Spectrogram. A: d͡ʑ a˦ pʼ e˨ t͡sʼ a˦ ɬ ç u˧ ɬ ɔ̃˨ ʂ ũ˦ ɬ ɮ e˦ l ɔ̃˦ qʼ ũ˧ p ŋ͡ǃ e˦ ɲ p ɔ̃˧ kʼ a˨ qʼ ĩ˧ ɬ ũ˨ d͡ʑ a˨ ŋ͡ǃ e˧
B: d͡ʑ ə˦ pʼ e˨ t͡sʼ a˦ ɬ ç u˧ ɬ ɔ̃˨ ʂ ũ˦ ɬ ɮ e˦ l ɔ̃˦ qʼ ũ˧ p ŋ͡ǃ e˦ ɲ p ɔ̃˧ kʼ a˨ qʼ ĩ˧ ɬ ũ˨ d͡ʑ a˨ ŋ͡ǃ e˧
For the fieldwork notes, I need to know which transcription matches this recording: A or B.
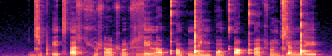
B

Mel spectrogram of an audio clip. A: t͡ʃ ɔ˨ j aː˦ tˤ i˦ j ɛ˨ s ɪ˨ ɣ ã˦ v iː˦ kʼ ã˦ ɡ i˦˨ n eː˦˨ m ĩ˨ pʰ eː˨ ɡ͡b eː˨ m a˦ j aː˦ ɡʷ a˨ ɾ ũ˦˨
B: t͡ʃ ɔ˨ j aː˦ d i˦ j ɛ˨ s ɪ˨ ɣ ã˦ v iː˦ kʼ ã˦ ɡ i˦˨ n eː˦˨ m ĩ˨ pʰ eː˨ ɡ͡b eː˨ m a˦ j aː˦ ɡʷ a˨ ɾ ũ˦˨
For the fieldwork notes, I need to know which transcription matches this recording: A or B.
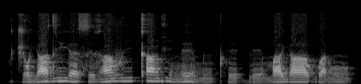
B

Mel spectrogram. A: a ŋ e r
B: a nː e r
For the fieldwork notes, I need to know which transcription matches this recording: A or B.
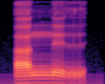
B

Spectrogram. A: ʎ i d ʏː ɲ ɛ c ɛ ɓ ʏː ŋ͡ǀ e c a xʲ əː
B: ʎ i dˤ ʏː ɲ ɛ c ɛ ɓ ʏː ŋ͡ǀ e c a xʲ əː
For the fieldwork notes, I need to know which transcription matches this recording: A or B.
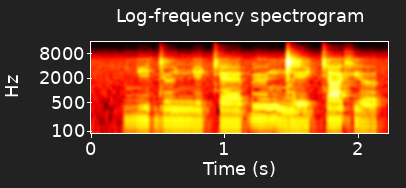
A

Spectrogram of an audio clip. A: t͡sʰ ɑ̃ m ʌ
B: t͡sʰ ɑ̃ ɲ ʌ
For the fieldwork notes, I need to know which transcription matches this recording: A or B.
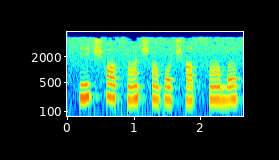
A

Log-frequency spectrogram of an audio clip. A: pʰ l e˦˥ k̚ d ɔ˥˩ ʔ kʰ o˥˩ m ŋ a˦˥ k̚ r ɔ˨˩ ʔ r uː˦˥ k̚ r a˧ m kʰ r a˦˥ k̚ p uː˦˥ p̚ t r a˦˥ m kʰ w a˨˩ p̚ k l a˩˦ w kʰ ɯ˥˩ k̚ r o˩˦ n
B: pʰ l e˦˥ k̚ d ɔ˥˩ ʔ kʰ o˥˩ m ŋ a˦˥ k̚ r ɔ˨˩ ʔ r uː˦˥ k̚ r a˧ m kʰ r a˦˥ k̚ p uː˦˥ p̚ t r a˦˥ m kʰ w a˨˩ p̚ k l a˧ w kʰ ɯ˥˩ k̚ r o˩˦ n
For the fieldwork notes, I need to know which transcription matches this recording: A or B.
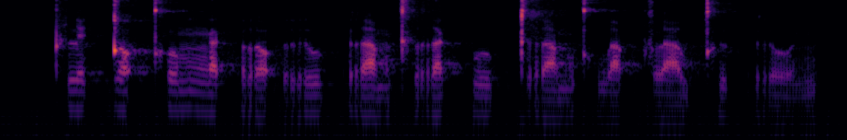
A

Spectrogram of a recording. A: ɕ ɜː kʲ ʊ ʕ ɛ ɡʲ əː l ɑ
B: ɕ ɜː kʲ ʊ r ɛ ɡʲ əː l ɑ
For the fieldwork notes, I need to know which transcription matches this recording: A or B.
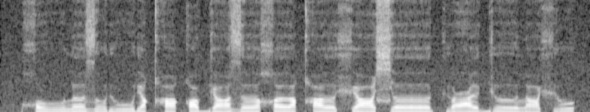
A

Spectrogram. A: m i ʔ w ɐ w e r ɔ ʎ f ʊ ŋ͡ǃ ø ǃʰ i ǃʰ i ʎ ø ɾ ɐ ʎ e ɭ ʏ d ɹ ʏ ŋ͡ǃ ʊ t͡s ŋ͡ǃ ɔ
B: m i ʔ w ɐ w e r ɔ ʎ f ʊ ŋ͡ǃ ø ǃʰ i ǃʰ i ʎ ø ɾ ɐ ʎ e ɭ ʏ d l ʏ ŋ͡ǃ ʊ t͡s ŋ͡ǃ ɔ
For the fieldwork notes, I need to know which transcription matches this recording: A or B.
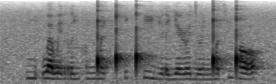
A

